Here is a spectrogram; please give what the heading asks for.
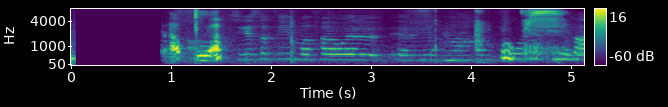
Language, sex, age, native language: Icelandic, female, 10, Icelandic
